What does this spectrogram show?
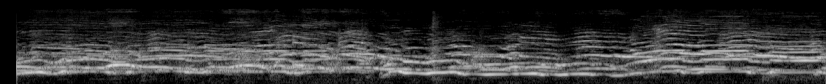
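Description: Husky puppies howl together in wavering, overlapping voices that rise and fall.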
